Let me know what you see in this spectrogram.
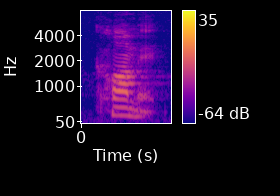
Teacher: so again we typically would split right before that consonant and if you hear the word comics you'll hear that the m actually sounds like it's with the second syllable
